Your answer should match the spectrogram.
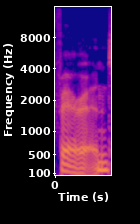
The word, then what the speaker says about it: Farrand: hers who who did verify that Beatrix pronounced it faen so that's what we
